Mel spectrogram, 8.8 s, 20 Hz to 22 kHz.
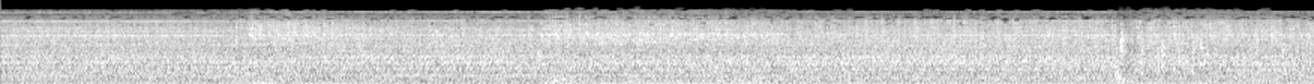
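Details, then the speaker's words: Caterpillar D8H bulldozer (46A serial, year unknown, No. 28 cable control unit) running after sitting 15+ years, once fuel reached it: heavy, steady low diesel rumble with an even beat, no knocks or misses, running good. Normal idle. "you guys hear that thing that makes me a happy guy it's running good"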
